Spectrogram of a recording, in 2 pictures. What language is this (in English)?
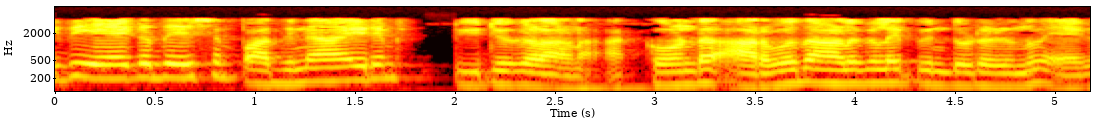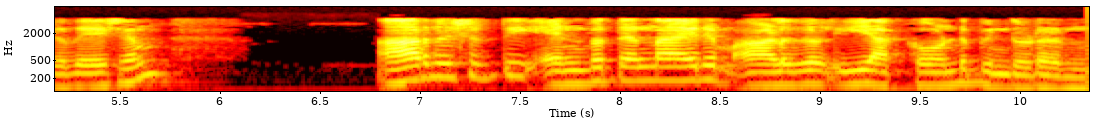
Malayalam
